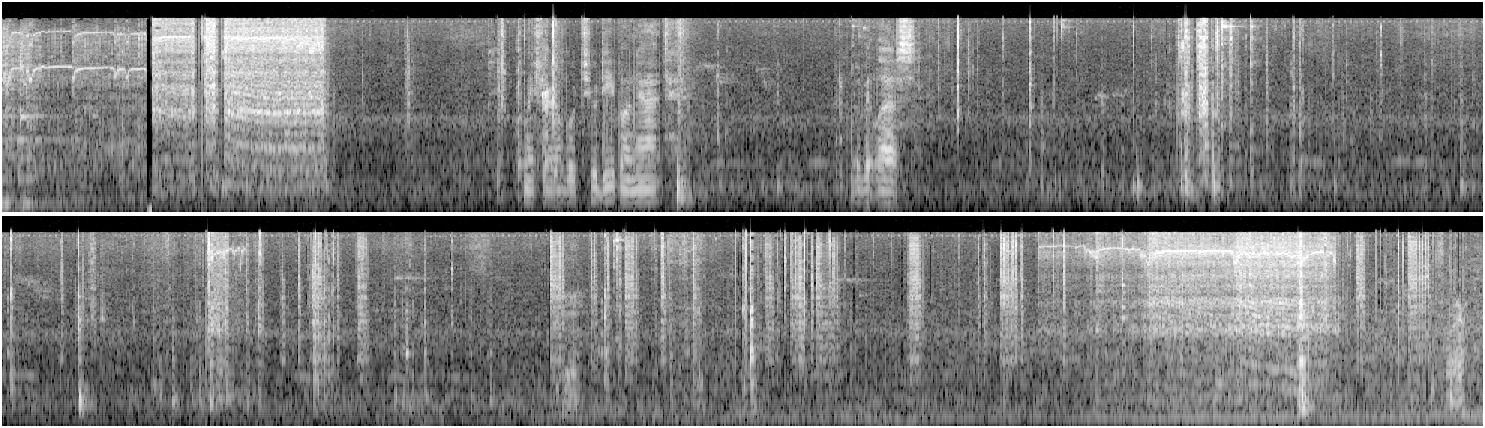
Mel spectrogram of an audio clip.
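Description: A power drill whirs as it drives screws into wood.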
